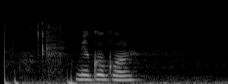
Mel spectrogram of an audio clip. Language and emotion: Russian, neutral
